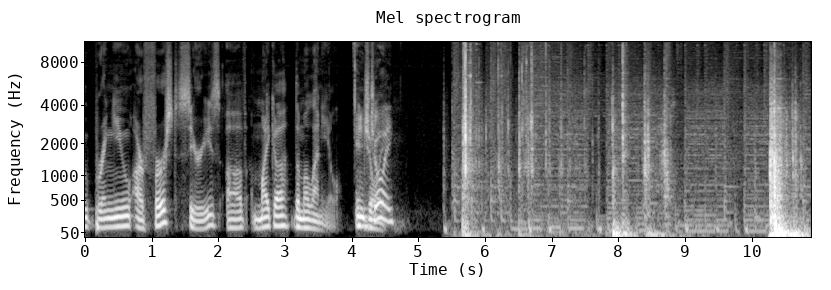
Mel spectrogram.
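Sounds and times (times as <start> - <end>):
speech: 0.0 - 4.8
front door opening and closing: 5.7 - 9.0, 10.3 - 10.8.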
